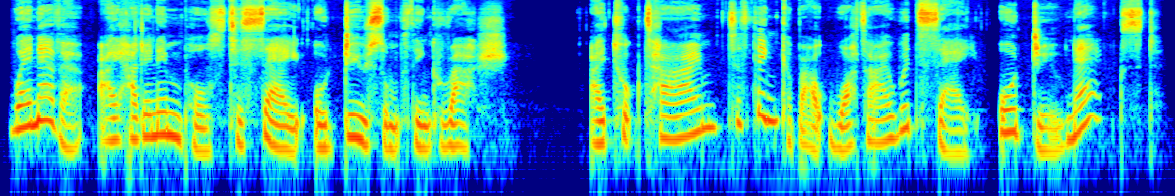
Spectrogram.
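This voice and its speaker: Slow, animated woman reading a storybook. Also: mid-range voice, dry recording. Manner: animated, deliberate storytelling with drawn-out emphasis. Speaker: storytime host reading a children's book aloud. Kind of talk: expressive children's read-aloud narration.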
